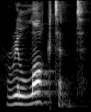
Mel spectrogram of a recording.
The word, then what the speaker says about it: reluctant: cheese word number 11 reluctant reluctant reluctant the stress is on the second syllable it's on le sound reluctant example a it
